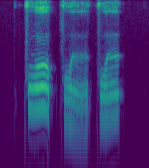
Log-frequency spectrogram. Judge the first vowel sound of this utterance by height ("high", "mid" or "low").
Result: mid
